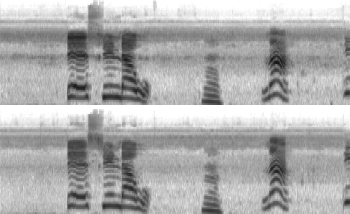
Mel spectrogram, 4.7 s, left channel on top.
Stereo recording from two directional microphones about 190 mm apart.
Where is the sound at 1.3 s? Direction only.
20° right (ahead or behind).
